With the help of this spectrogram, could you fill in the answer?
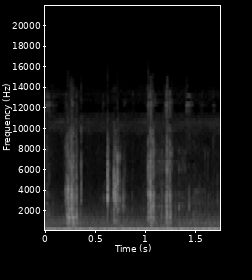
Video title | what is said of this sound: Mystery at the Museum | All right, so it sounds like there's one of the little micro containers in here rattling around inside it.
